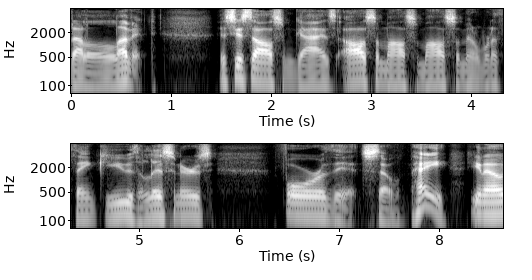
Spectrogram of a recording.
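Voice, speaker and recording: A man's voice: clean tone, dry recording, clean studio sound. A man hosting a podcast in a casual, rambling way, his voice stuffy and congested from a sinus cold. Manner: rambling, drops to low spooky whispers. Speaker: podcast host.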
